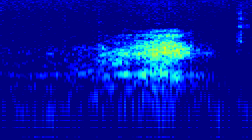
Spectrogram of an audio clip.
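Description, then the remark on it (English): A single soft, breathy yawn from a person short of breath after talking at length into a microphone; it swells to a hazy peak and then fades out, quiet, with no talking around it. “So I'm not yawning because I'm bored by any means.”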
